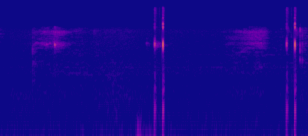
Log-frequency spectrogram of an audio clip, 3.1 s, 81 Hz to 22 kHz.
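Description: Two pairs of sharp computer mouse clicks on a Windows 10 PC, each pair a quick double snap, close and crisp against a quiet room with faint background hiss between them.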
